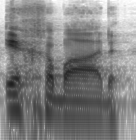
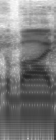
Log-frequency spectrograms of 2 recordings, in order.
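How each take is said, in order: First: It is said with a harsh, throaty guttural sound. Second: It is said with plain, unaspirated English consonants. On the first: "a lot more phlegm in that name" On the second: "Americanized pronunciation"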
